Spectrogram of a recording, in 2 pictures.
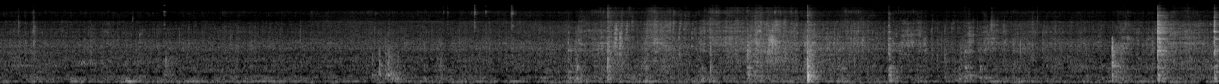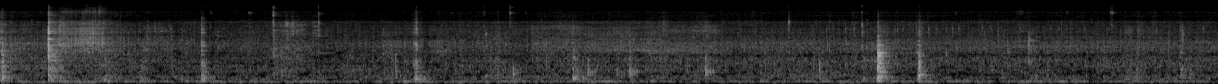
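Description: Eggplant chutney fries in oil in a pan, giving a steady, soft crackling sizzle throughout, with intermittent scraping and tapping from a spoon stirring it, close and without any voices.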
